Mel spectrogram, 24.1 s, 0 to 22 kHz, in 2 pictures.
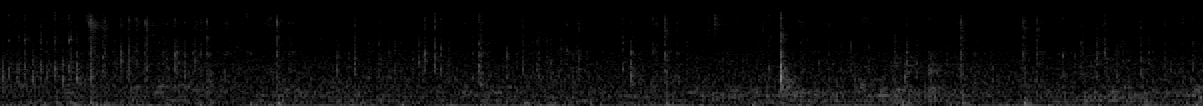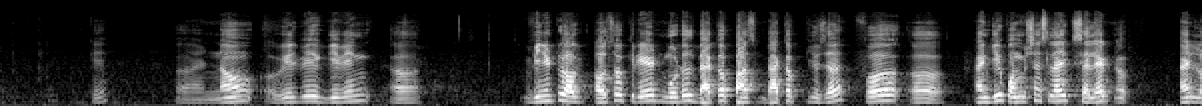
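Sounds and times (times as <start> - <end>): typing on computer keyboard: 0.0 - 6.9, 7.6 - 12.5.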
